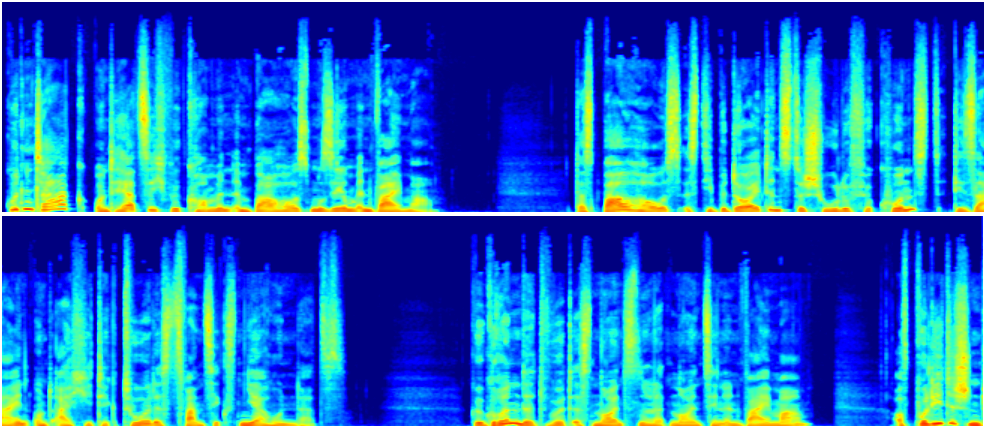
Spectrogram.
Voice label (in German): DE F Audioguide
